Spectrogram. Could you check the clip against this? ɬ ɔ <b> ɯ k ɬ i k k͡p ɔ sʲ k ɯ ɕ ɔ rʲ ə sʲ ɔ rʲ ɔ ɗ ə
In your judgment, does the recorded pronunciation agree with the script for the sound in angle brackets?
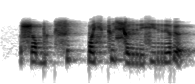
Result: yes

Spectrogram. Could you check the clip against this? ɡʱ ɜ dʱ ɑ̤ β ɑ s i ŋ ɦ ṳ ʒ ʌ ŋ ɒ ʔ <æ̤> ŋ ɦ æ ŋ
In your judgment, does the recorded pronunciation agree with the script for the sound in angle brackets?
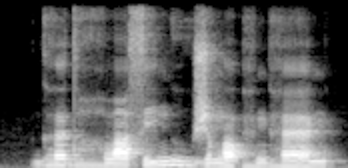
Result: yes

